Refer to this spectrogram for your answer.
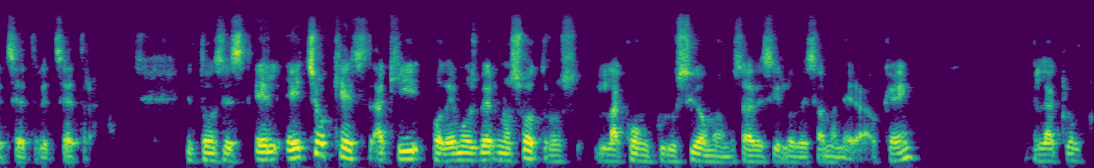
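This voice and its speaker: A man leads a Bible study, explaining the material patiently and in careful steps. His voice sits a little low and has a faintly husky edge. He keeps checking in with his listeners as he goes. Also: darkish tone. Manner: explanatory, repeats "¿ok?" to check understanding; shares screen while teaching, online class. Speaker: Bible teacher.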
